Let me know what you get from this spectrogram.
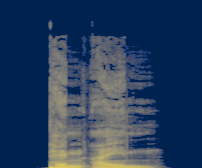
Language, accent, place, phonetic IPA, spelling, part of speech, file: German, Germany, Berlin, [ˌpɛn ˈaɪ̯n], penn ein, verb, De-penn ein.ogg
- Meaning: 1. singular imperative of einpennen 2. first-person singular present of einpennen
